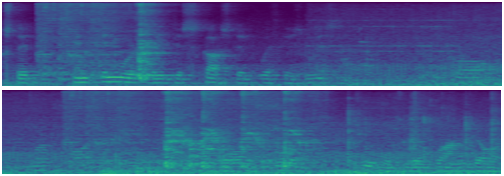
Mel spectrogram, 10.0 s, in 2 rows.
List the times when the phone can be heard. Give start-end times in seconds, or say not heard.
3.0-4.6.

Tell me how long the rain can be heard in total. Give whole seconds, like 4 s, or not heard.
7 s.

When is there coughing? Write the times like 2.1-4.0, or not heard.
0.3-1.6, 5.5-8.2.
